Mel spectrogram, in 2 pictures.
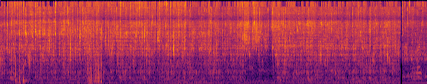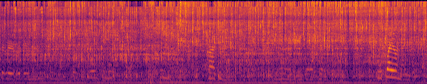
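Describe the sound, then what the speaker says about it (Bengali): Water runs from a tap into a bucket on a rooftop, a steady gushing fill that lasts throughout, with a person talking over it. "বালতিতে এখন পানি ভরতেছি।"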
